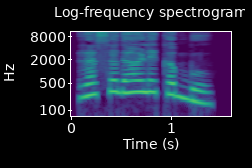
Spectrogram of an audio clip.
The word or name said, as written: ರಸದಾಳೆಕಬ್ಬು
